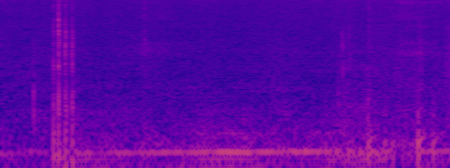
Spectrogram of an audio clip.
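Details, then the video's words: Eight-month-old male Siberian cat purring loudly indoors while begging to be cuddled: a low, continuous rumbling purr, with a few brief rustling and clicking sounds near the start. "Siberian cat begs to cuddle, loud purr"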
